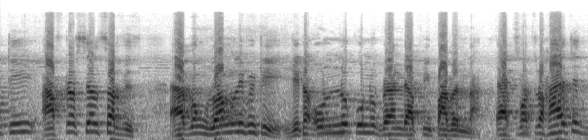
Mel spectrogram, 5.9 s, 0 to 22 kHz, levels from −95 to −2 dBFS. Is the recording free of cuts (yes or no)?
yes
